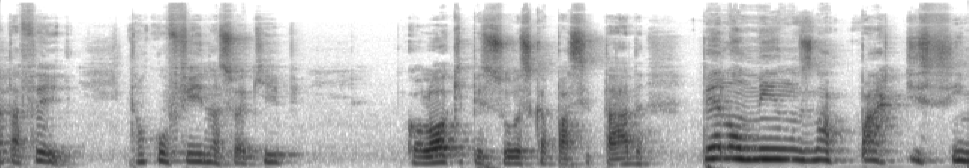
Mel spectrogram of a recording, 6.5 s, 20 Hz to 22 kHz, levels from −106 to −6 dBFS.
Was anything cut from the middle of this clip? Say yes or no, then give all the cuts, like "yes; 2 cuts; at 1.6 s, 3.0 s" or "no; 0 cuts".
no; 0 cuts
